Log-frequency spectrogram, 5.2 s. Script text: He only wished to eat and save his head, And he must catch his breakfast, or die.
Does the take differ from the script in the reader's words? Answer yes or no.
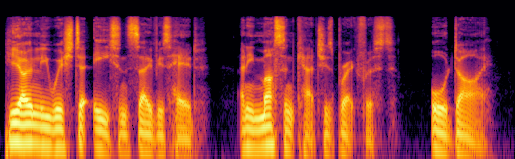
yes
